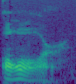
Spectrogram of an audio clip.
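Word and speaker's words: אור: is light, Aor, or Or. It's pronounced Or. That light is pronounced with Aleph, Vav, and Resh.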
